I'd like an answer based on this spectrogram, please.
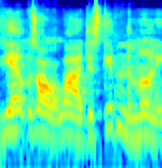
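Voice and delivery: ordinary talk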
